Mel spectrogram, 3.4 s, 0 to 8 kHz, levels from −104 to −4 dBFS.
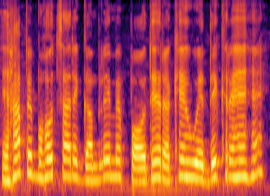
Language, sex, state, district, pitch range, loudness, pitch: Hindi, male, Uttar Pradesh, Lucknow, 180-215 Hz, -15 LUFS, 205 Hz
